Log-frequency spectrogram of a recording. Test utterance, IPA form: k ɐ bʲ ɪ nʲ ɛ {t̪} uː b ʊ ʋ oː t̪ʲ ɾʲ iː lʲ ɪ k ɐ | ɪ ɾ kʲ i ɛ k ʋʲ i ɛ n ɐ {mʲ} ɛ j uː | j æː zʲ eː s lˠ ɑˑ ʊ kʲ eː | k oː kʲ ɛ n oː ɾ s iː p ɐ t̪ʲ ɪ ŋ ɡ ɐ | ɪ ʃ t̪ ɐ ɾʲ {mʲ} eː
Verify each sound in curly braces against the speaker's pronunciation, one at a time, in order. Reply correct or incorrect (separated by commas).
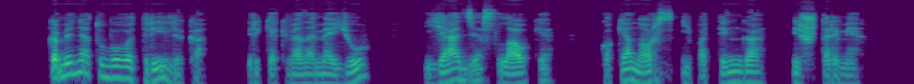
correct, correct, correct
